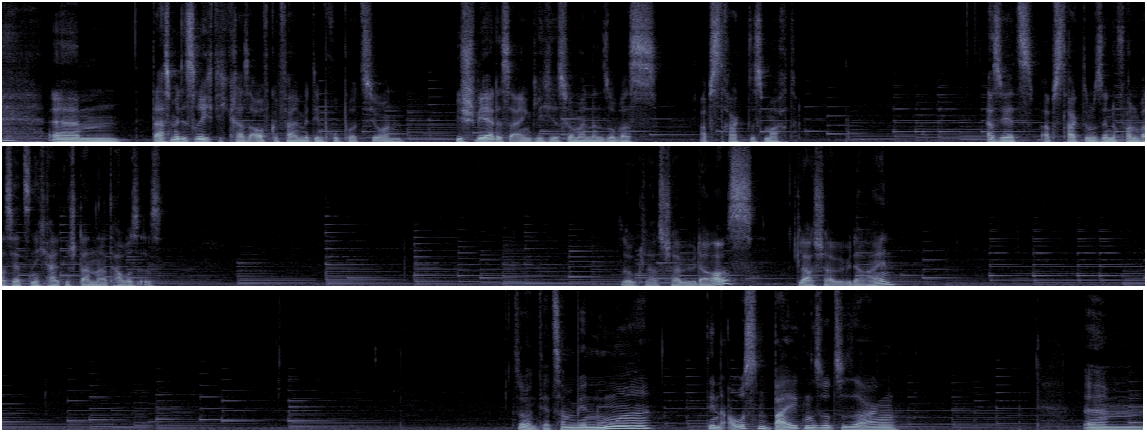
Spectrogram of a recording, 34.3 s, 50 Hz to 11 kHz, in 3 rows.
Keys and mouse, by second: 1.5 r, 4.1 s, 6.1 click, 6.4 middle click, 7.1 z, 7.7 s, 12.2 s, 15.7 x, 18.3 ctrl+z, 19.9 ctrl+Tab, 21.7 ctrl+Tab, 22.5 x, 25.5 ctrl+z, 26.0 x, 32.4 right click, 32.5 s.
